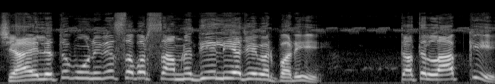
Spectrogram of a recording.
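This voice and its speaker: A man's voice: extremely high pitch, expressive, normal speed, sharp tone, heavily acted. A man playing a cocky, scheming, street-smart suitor in a comic film, swaggering in an Old Dhaka accent. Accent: Old Dhaka Bangladeshi.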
